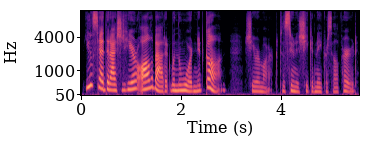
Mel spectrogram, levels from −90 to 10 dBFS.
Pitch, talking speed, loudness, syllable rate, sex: 225 Hz, 250 wpm, -18 LUFS, 5.5 syllables/s, female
